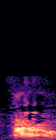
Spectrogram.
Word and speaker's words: Tyron: evening uh congratulations to Tyrone Woodley welcome Tyrone thank you thanks for having your first fight on Showtime this past Friday night Tyrone like Byron huh Tyrone what did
